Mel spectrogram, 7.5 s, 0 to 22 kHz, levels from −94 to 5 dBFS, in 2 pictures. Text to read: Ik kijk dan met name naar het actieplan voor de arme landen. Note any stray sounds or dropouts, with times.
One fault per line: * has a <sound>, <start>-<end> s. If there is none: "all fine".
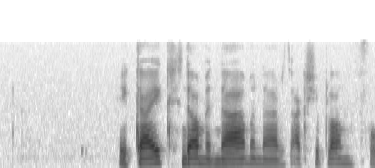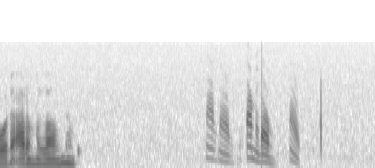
* has a chirp, 5.8-6.8 s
